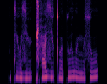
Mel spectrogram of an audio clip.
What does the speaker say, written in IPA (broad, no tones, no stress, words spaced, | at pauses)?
tʲuːzʲʉːǁʰæ zʲʉtʷætʷi wʉmʉsu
